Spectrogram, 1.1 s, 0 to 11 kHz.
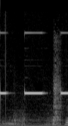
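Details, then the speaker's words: LP10 ventilator in-service demonstration with high pressure limit set at 60 and low pressure at 10; loud, piercing repeated electronic beeps with short gaps: ventilator high pressure alarm. "we set 60 then okay now it's high pressure oh that's why"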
